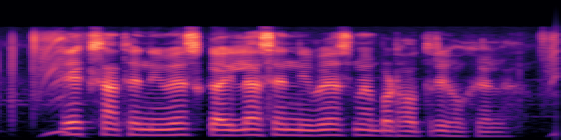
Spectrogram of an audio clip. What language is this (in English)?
Bhojpuri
